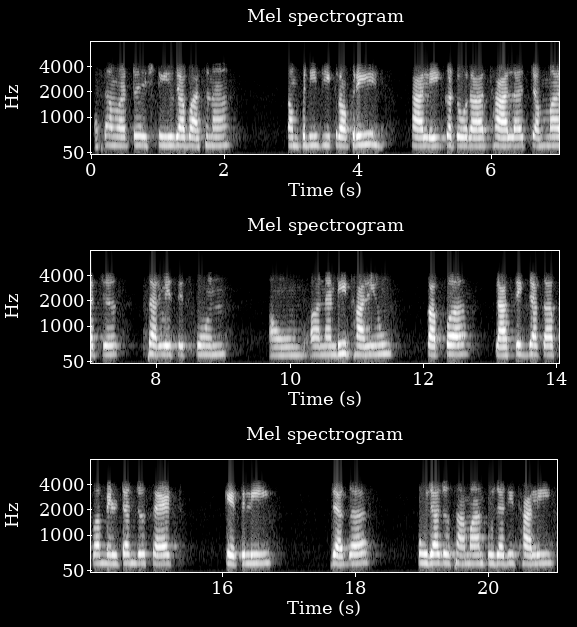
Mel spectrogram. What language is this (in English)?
Sindhi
